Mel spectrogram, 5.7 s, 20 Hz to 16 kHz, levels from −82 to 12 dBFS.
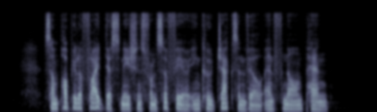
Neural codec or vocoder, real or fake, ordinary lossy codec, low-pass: codec, 16 kHz in and 24 kHz out, 0.4 kbps, LongCat-Audio-Codec, two codebook decoder; fake; none; 10.8 kHz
